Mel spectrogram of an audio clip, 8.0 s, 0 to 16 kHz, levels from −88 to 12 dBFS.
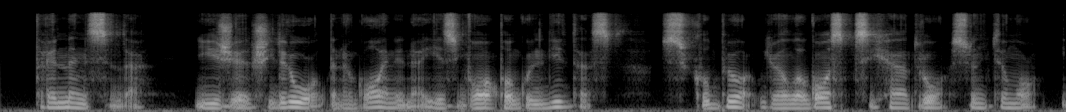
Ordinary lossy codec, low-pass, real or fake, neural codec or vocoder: AAC, 96 kbps; 9.9 kHz; fake; autoencoder, 22.05 kHz, a latent of 192 numbers a frame, VITS, trained on many speakers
